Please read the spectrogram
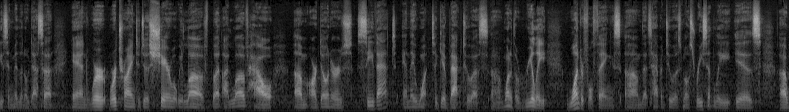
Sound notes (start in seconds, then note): none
